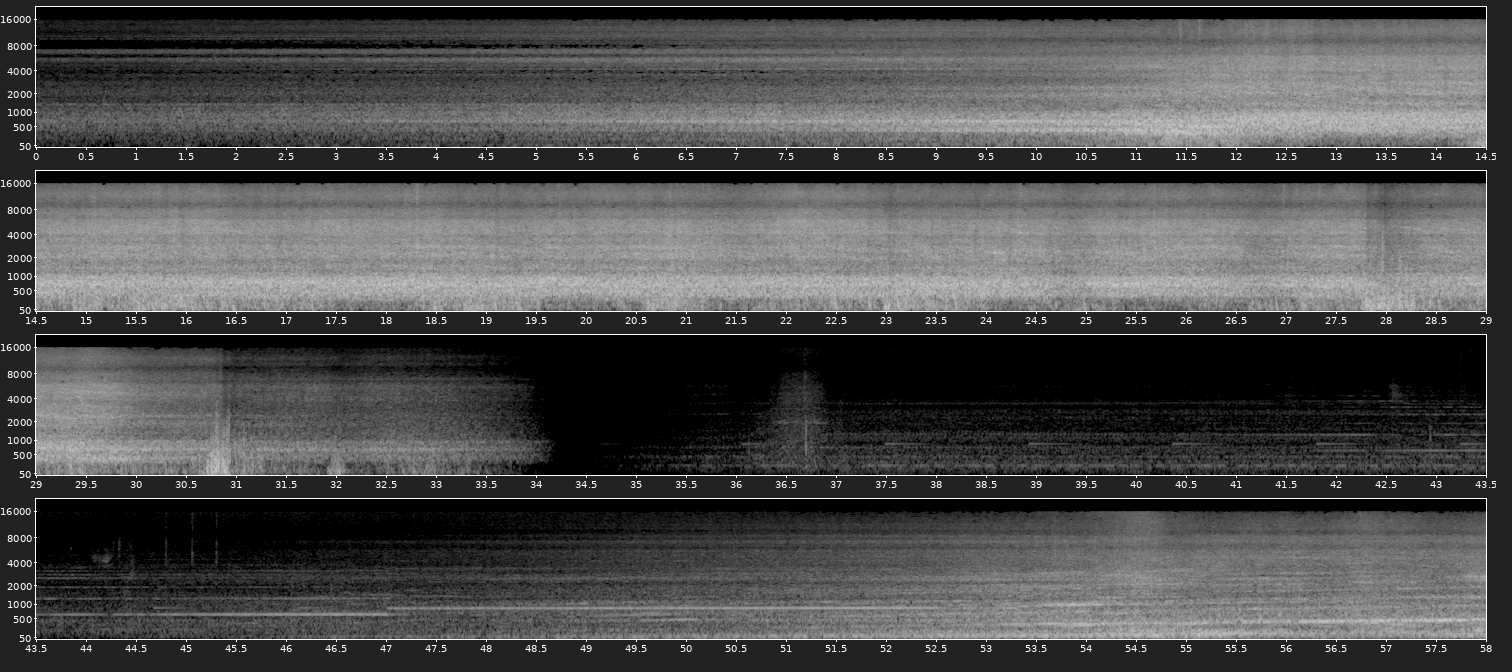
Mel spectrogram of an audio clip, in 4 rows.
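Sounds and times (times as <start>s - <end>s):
freight train passing: 0.0s - 34.2s, 37.3s - 58.0s.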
